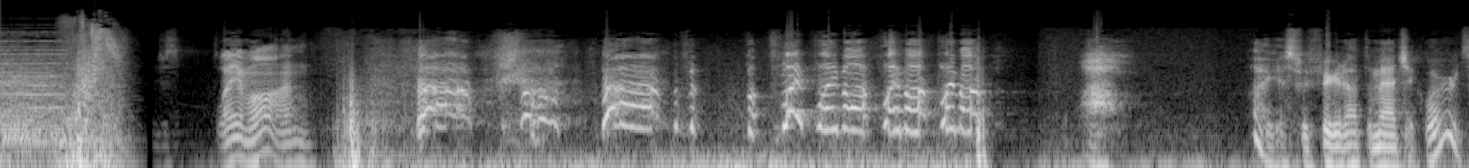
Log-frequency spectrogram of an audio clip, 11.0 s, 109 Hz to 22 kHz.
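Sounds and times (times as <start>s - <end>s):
low rumble: 2.6s - 9.4s.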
